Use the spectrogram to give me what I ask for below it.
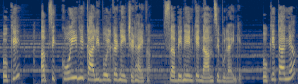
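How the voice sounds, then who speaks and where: A woman's voice: medium pitch, expressive, moderate pace, faint music behind, close to an everyday voice. A woman voicing a firm but fair female schoolteacher who speaks in a stern, instructive way. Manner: stern, scolding then instructive.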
